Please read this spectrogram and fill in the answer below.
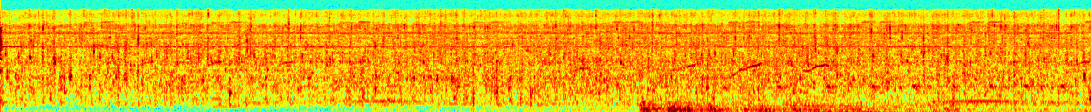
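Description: Near silence: a faint, even background hiss, with a faint low noise coming in about five seconds in.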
